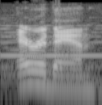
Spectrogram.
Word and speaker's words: Aridan: Is it Adrien or Aridan? I'm just looking at the legend keeper. Aridan. It's Aridan. Don't want to say his name wrong.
